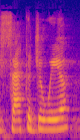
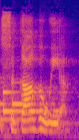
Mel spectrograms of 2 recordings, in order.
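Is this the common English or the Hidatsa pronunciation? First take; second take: common English; Hidatsa. First: The name has its common English pronunciation. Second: The name has the Hidatsa Mandan pronunciation. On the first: This is how most people usually say it. The speaker calls it wrong. "We always say Sacagawea" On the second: This is how her own people say it. The speaker calls it right. "they pronounce it Sacagawea"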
